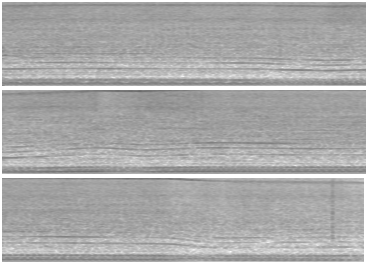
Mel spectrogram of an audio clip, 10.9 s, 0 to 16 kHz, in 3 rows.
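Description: An off-road 4x4's engine running under load, pulling harder about four seconds in and easing off near the end, with a higher whine wavering above the engine note.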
